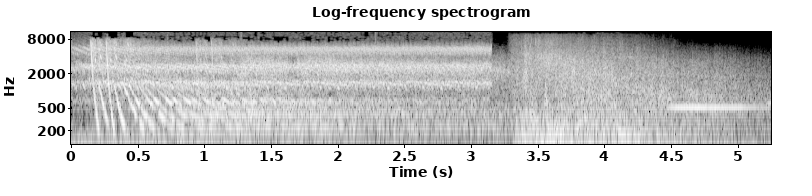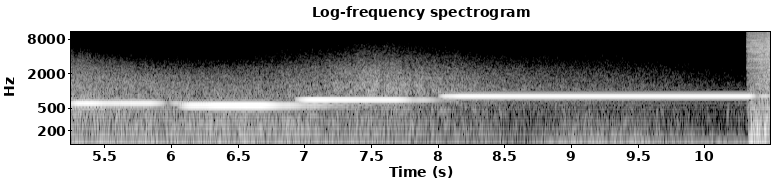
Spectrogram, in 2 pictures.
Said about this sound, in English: Fire all phasers.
